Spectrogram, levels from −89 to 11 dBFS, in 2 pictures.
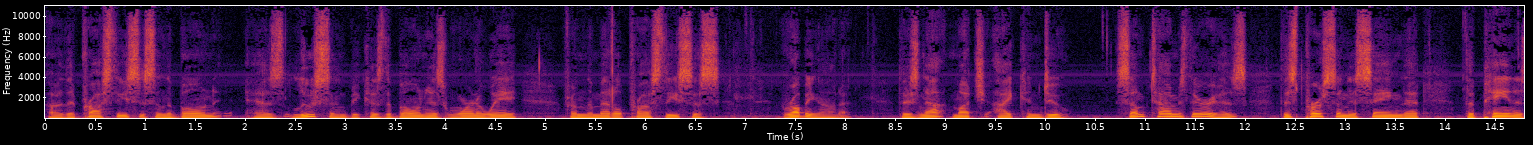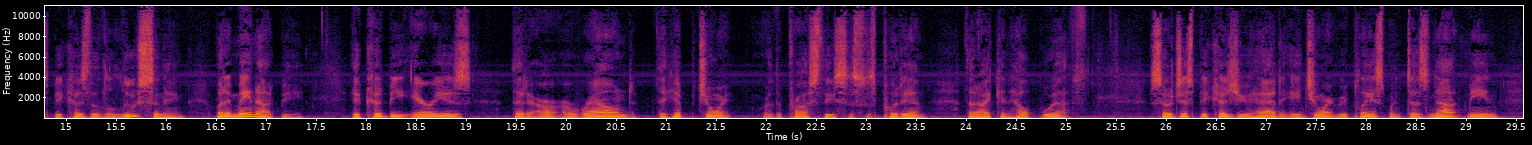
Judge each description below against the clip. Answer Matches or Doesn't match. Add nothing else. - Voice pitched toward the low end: Matches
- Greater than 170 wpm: Doesn't match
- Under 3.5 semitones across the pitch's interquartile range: Matches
